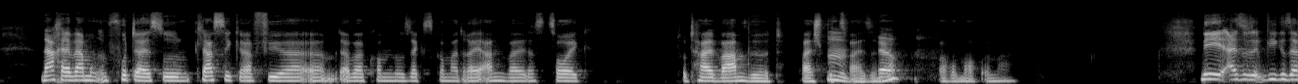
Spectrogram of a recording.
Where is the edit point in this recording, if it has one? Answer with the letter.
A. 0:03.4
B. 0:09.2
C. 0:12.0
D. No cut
A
